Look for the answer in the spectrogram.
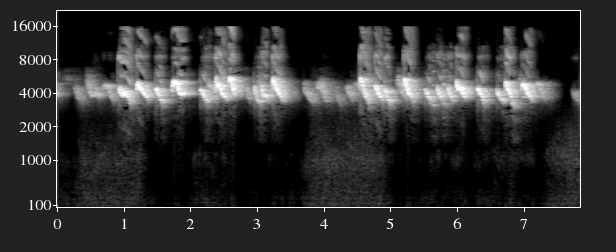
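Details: Sustained high twittering from a caged Oriental white-eye in ramped-up form, recorded 3 January 2022, with rapid chirp sequences running almost without pause and faint low rustle beneath.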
